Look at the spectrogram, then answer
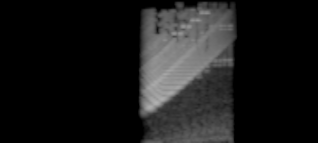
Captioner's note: high-pitched electronic sound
